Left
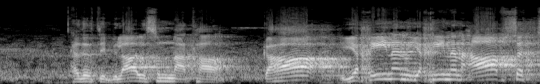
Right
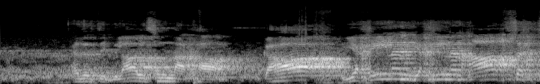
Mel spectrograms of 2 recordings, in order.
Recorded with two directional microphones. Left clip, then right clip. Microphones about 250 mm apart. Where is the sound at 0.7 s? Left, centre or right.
Left.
